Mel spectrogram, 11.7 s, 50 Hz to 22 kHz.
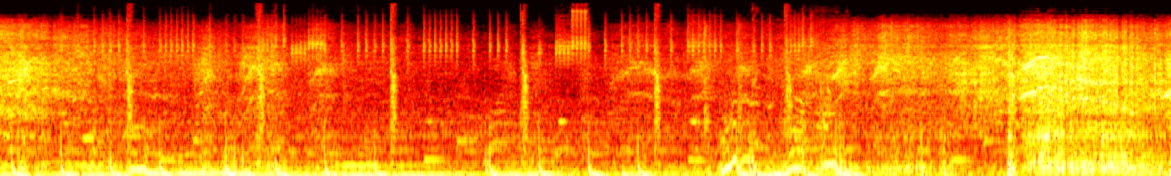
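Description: A small LMT Son of a Digger (Gravedigger) 4x4 RC monster truck drives and jumps, its motor whining in short bursts with sharp thuds and clatters of landings and knocks, fairly close and without talk.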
